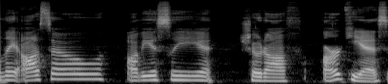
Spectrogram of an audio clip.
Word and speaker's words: Arceus: Well, they also obviously showed off Arceus is how they were saying it. So yeah, I will admit that I was wrong. I've been saying it wrong last time, and it looks great.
